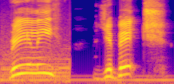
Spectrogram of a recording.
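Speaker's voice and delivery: normal talking voice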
